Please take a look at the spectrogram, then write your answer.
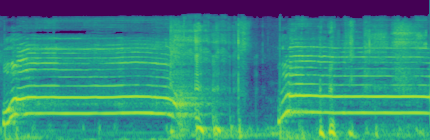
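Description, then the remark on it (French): A man lets out two long, loud, joyful cries of joy while painting, each swooping up and holding a high, steady pitch, with a brief pause of breathy, rustling noise in between. “Et pour finir, il pousse un cri de joie, parce que les cris, oui, c'est aussi de la joie, du bonheur.”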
